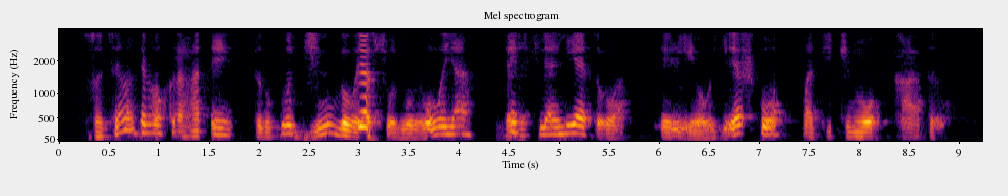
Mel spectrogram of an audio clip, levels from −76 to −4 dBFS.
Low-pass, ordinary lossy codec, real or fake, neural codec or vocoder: 3.6 kHz; AAC, 32 kbps; fake; codec, 16 kHz in and 24 kHz out, 0.6 kbps, FireRedTTS-2 codec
